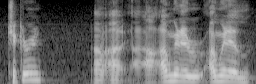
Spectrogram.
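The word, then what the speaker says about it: Chychrun: because it's bugging me i finally learned how to say someone's name chicarin whoo let's go alright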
